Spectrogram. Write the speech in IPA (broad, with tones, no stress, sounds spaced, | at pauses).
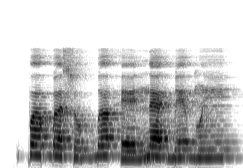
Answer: p ə˦ ɓ ə˧ s u˨ ɡ͡b ə˦ h e˨ n ɛ˦˨ ɡ͡b e˧ ɡʷ ĩ˧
